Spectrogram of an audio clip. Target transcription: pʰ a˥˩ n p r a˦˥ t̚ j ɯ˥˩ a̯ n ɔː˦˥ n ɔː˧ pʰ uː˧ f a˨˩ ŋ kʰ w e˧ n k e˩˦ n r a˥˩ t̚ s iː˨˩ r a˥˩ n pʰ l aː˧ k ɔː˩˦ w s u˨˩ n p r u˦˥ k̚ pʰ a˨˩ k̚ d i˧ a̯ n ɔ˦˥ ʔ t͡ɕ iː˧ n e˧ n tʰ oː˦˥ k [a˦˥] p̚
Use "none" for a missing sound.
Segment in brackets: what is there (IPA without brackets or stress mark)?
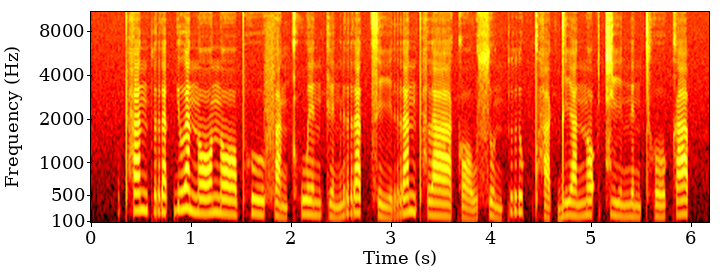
a˥˩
